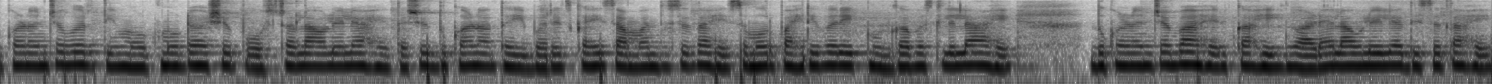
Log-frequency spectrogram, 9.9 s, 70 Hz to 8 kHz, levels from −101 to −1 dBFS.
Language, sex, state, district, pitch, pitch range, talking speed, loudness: Marathi, female, Maharashtra, Sindhudurg, 195 Hz, 190-200 Hz, 185 wpm, -13 LUFS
